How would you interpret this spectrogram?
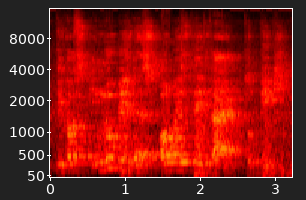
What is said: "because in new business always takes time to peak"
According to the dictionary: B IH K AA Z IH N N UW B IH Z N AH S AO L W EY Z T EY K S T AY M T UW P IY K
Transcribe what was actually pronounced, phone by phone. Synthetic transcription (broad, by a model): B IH K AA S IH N N UW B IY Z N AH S AO L W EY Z T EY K T AY M T UW P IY K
